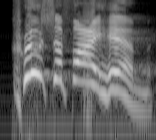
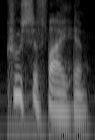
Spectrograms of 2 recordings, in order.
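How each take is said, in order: First: Loud, slow, raised cry; crowd's shout. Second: Low, hushed report of a shout; understated quote. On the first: Acted. Preacher acts the crowd condemning Jesus, shouting. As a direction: shout it out as the mob. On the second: Retold or imitated. Preacher reports the crowd's verdict, understated. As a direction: say the crowd's cry low and soft. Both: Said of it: "to the shouts of".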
